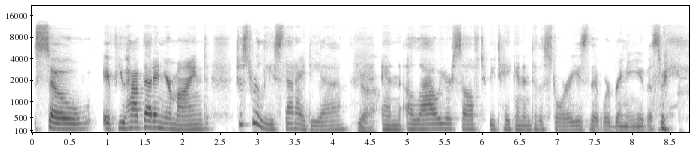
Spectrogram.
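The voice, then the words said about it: Soft soothing ASMR yoga voice. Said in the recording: “I was trying to do like my yoga ASMR voice ... that turned into some ASMR there ... you might just put me to sleep. You keep talking like that”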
